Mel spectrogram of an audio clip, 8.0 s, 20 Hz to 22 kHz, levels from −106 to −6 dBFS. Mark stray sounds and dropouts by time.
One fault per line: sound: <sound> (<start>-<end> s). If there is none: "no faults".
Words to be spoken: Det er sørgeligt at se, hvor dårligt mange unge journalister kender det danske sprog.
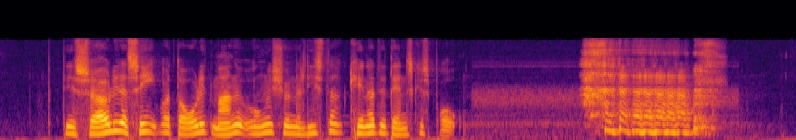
sound: laugh (5.8-7.3 s)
